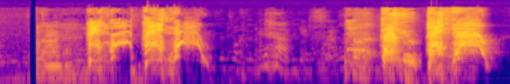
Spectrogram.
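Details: Young woman with two sets of sharp, breathy bursts with rising voiced sounds; a run of sneezes.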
